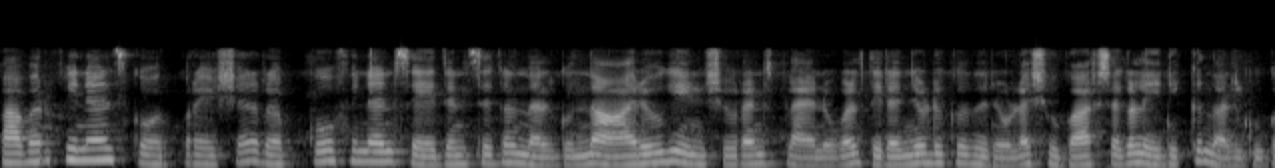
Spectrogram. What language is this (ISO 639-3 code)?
mal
